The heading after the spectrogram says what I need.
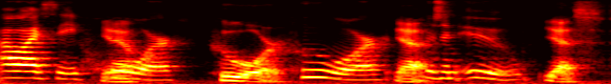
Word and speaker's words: Huor: But it's it's actually who there's no Y sound in there, right? Oh, I see. Who are there's an oo.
